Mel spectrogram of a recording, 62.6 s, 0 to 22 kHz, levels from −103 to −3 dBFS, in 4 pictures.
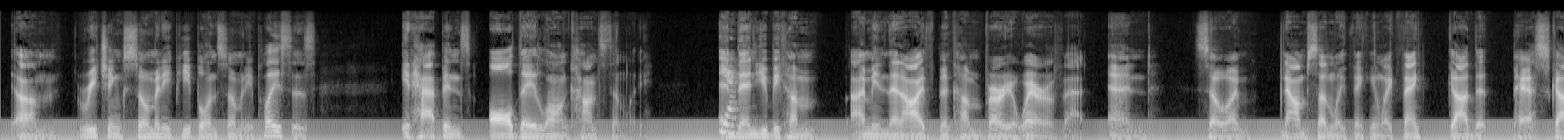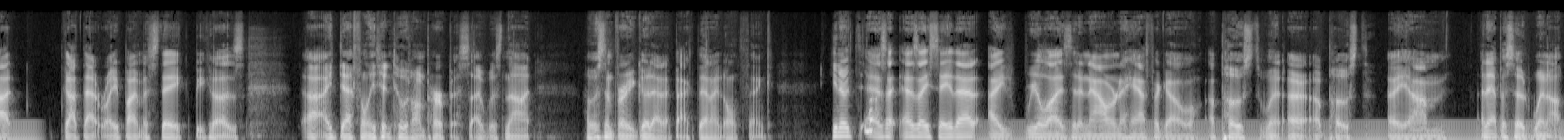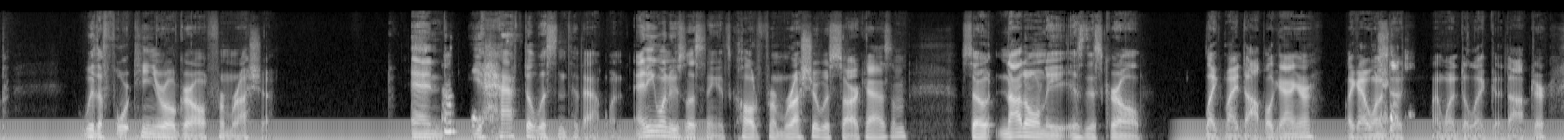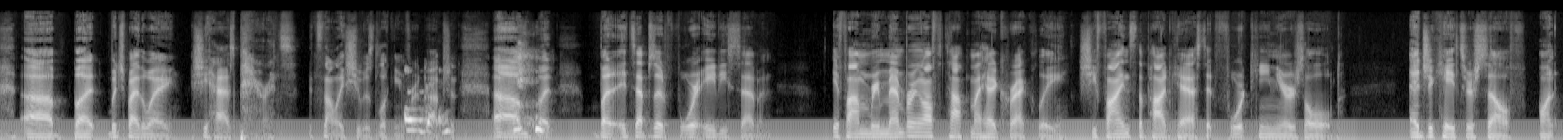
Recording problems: electrical hum; faint; until 16 s, from 25 to 38 s and from 43 s on; 60 Hz, 20 dB below the speech

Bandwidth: 15 kHz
